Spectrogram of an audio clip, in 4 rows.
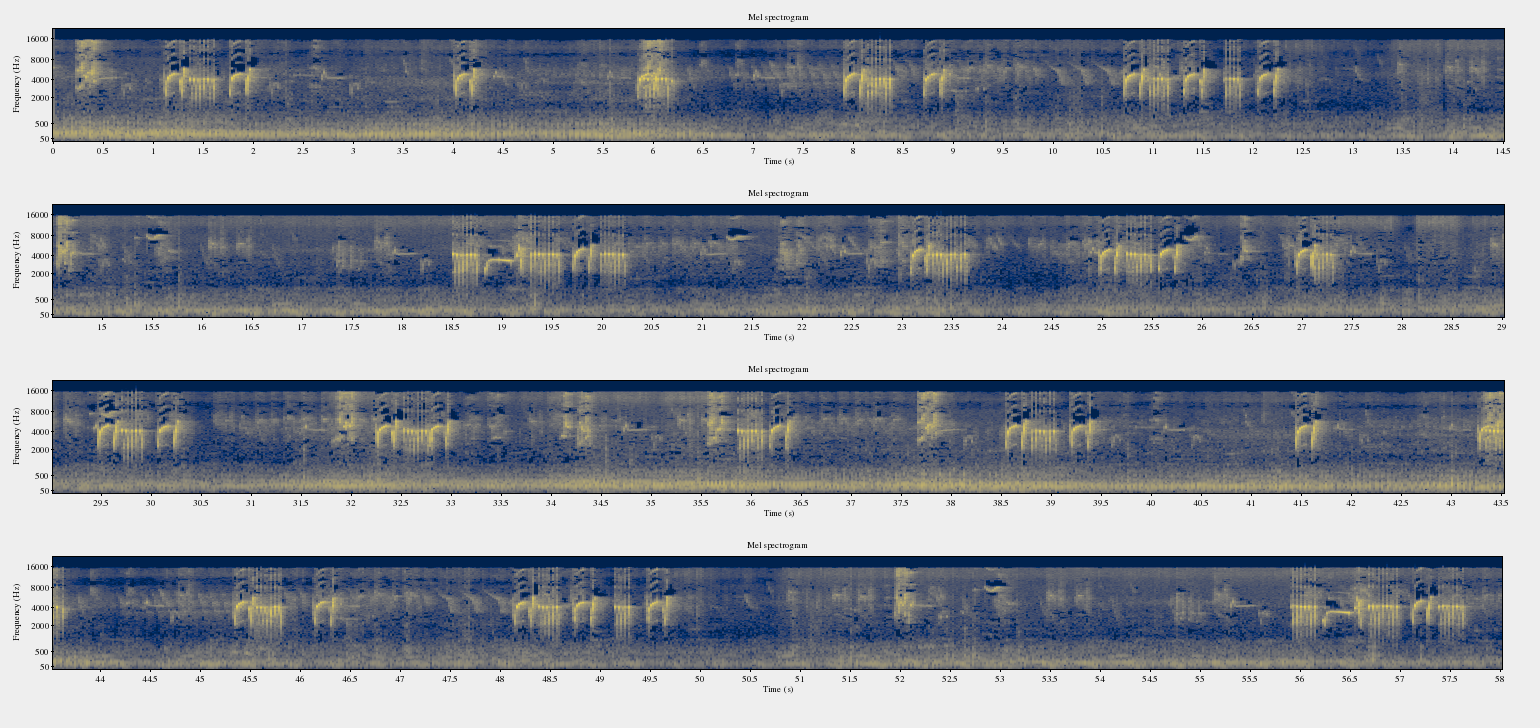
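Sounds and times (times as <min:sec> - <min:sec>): bird sharp high chirps: 0:00.0 - 0:12.5, 0:17.2 - 0:27.8, 0:28.6 - 0:50.0, 0:54.7 - 0:58.0.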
